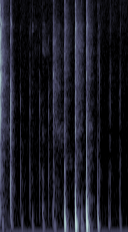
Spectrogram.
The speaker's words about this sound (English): So round of applause for me, please.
